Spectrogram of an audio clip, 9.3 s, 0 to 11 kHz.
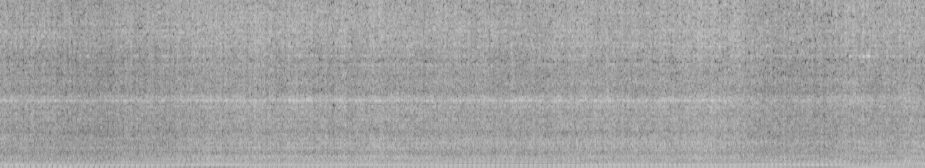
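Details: Yamaha Wolverine 350 4x4 ATV (last registered 1999) after carburettor cleaning and fresh fuel; single-cylinder pulls up smoothly and revs out cleanly without the choke, no stumbling; still smoking heavily, owner to check oil.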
